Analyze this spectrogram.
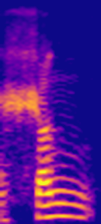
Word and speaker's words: शं: शंग जो यह तालव्य श होता है ना शंकर शिव वो शिव वाला जो श है तालव्य श है हम लोग वो यूज करते हैं शं या ओम मंत्र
